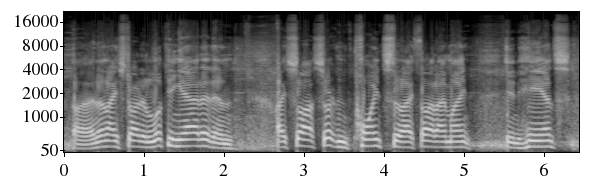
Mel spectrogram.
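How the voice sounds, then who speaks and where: A man at a fairly high pitch and fairly slow pace, ordinary pitch variation, noticeable background noise. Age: 80s+. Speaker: sculptor. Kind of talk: interview. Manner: halting.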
